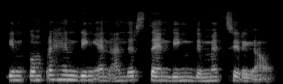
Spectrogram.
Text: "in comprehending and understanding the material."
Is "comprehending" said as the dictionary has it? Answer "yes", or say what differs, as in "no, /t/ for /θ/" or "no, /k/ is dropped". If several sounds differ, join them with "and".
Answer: yes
